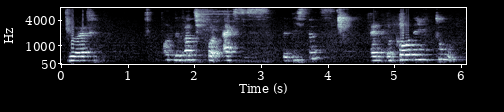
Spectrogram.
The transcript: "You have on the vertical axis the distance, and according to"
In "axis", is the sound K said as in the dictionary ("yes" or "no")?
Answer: yes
